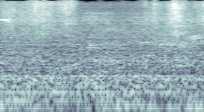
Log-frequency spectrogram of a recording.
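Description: Faint steady hiss of room tone with no distinct sound events.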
